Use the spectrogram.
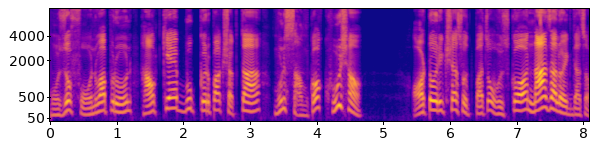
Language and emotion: Goan Konkani, happy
